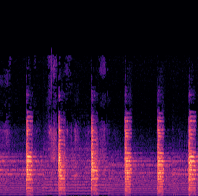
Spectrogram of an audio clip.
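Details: Electric guitar music with a sustained tone and sharp plucked accents repeating about every two-thirds of a second, and no animal voice.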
